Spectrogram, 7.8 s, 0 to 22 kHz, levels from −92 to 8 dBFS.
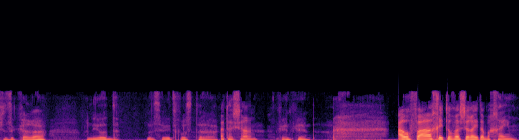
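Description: Between 3.69 and 3.76 s the speech shows concealed Bluetooth headset packet loss. About 52.5 ms of audio goes missing, scattered across roughly 75 ms, with the longest run 22.5 ms. The receiver fills each gap by repeating a closely matching stretch of the preceding waveform, so the sound turns briefly buzzy and steady at full level, then warbles slightly as real audio resumes. At 7.37 to 7.41 s a 37.5 ms loss does the same. A plain dropout would fall silent or click. This one stays filled, and it sits within the 8 kHz-wide mSBC band.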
